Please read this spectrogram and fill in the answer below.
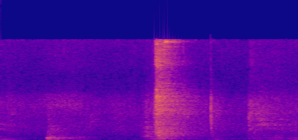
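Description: Two short handling noises from work at the base of a white wooden stair safety gate: a dull knock about a third of a second in, then a louder, sharper scraping clack just after a second.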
